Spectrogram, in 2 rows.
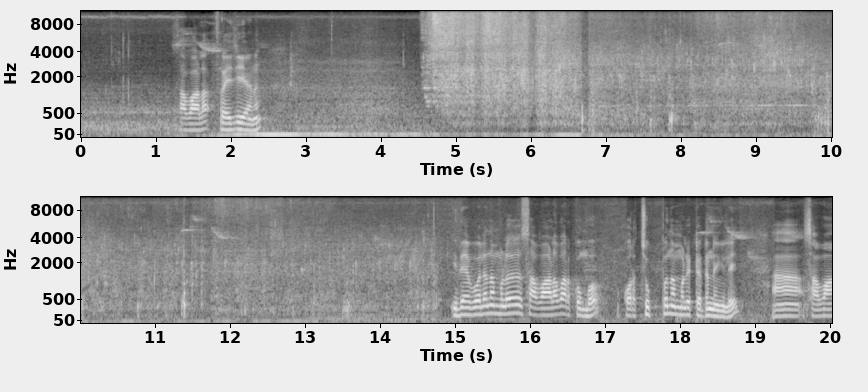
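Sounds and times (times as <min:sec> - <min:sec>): oil popping: 0:04.5 - 0:16.0
onions sizzling in hot oil: 0:04.5 - 0:16.0.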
